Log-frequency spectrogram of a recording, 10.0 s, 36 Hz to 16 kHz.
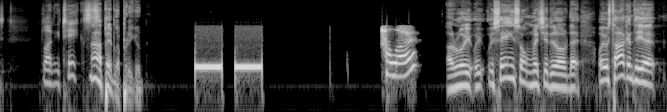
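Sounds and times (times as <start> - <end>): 
speech: 0.0 - 2.2, 5.8 - 9.9
telephone ringback tone with buzzing pulses: 2.9 - 4.0.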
